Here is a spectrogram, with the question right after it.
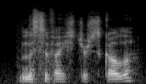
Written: Lios a' Mhaighstir Sgoile

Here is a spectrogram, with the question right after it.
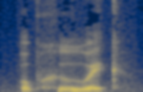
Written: Ob Chuaig

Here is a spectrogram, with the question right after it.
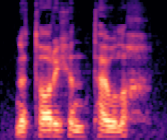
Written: Na Toraichean Tollach

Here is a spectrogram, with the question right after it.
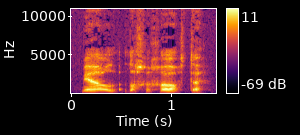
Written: Meall Loch a Chota

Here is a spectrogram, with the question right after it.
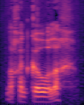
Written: Lochan Gobhlach

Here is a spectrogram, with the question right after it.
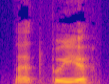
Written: Leathad Buidhe

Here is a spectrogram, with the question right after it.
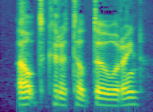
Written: alltcoiretolldobhrain

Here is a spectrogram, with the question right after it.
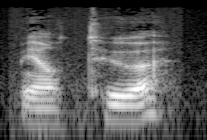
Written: Meall Tuath

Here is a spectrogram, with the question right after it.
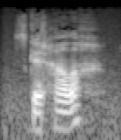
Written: Sgeir Shalach

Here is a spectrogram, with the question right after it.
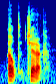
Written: alltdearg

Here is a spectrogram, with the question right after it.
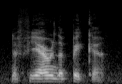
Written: Na Fearna Beaga

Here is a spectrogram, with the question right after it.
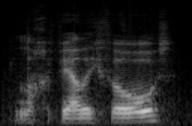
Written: Loch a' Bhealaich Mhoir

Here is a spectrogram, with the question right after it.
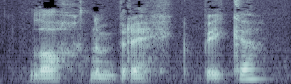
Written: Loch nam Breac Beaga

